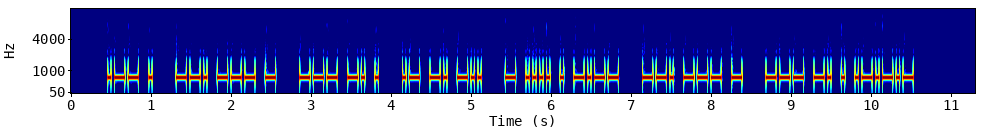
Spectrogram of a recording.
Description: Morse code, heard as a keyed tone, about 28 wpm, 700 Hz. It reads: WE GOT ONE AND THEY GOT ONE.
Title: Sentences from Top 300 Words 28wpm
